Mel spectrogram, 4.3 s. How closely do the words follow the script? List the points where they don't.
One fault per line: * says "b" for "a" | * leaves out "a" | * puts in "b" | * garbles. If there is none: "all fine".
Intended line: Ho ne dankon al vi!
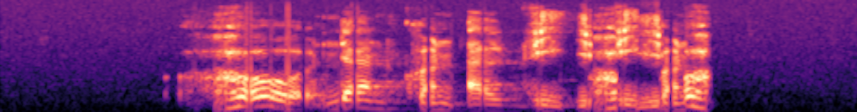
* leaves out "ne"
* garbles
